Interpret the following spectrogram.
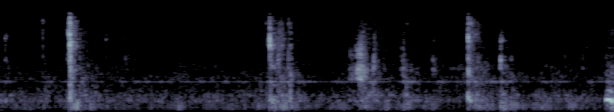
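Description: Brittle shell of a fresh tamarind pod being cracked and picked off by hand: about five sharp, irregular crackles and snaps, the loudest about a second in.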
